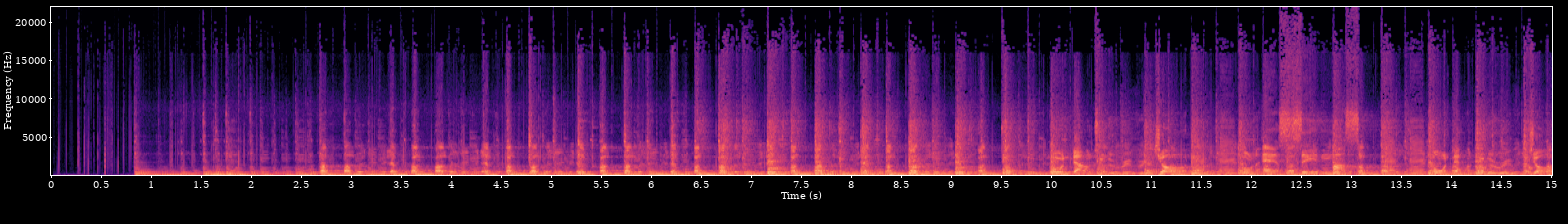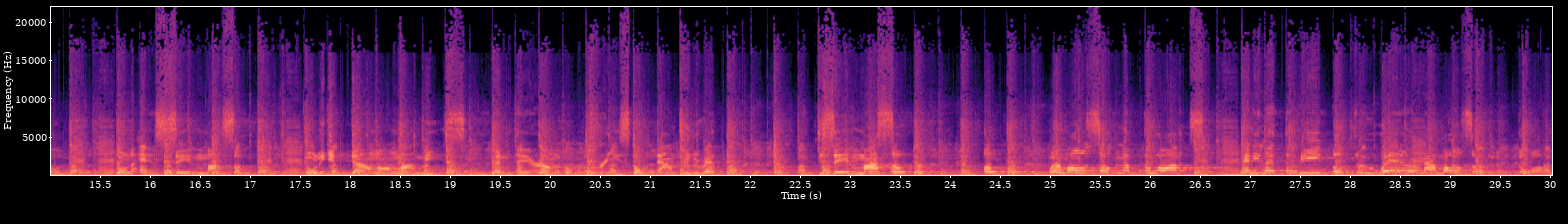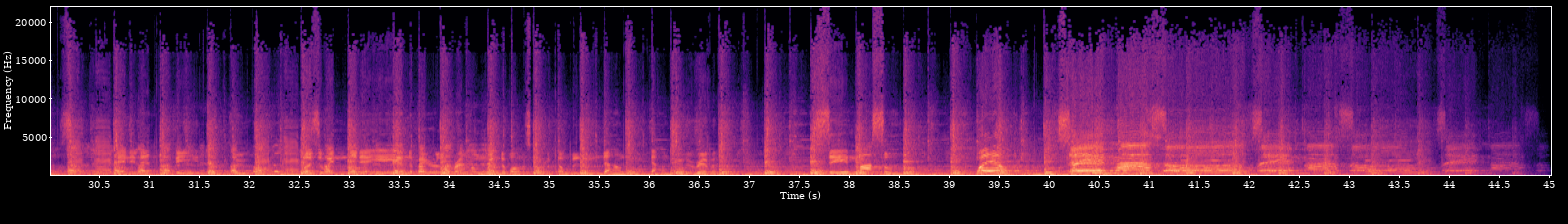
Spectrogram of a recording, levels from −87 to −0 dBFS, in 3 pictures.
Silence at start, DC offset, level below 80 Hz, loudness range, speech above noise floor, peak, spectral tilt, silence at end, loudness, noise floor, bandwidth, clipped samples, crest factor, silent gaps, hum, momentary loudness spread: 0.8 s; under 0.1%; -42 dBFS; 4 LU; 28 dB; -4 dBFS; -4.5 dB/octave; 0.3 s; -20 LUFS; -48 dBFS; over 20 kHz; under 0.1%; 16 dB; none; none; 8 LU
